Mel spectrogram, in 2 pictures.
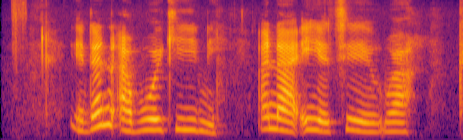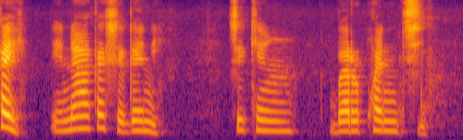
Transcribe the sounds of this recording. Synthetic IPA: ʔɪ˨dɐ˦ŋʔa˨boː˦kʲiː˦neː˨ | ʔa˦naː˨ʔɪ˦ja˨t͡ʃeː˦˨waː˨ | ka˦˨j | ʔɪ˨naː˦kɐ˦ʃɪ˨ɡɐ˦niː˨ | t͡ʃɪ˦kʲɪ˦m | bɐ˦rkʷɐ˦nt͡ʃiː˨

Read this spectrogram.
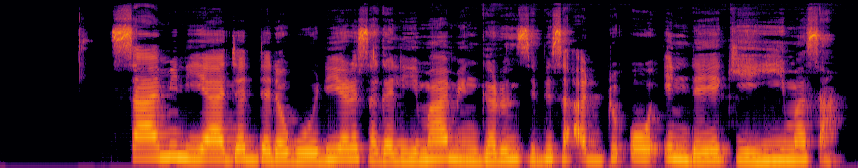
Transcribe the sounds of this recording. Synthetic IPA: saː˦mɪ˦n˨jaː˦d͡ʒɐ˦dːɐ˨da˨ɡʷoː˨dɪ˦jɐ˦rsa˨ɡa˨liː˨maː˦mɪ˨ŋɡɐ˨ɾɪ˦nsu˨bɪ˦sa˨ʔa˨dːʊ˦ʔoː˦ʔɪ˦nda˨jɐ˦kʲeː˨jiː˦mɐ˦sa˨ʔ

